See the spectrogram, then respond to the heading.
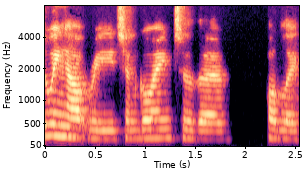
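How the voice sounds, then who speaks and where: A woman speaks with a non-native accent. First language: not English. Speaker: psychologist and death doula. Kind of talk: interview conversation. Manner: halting, with fillers.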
